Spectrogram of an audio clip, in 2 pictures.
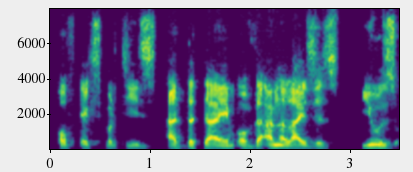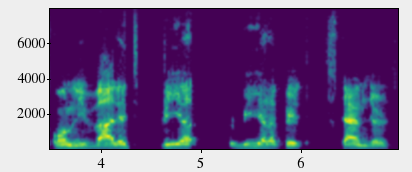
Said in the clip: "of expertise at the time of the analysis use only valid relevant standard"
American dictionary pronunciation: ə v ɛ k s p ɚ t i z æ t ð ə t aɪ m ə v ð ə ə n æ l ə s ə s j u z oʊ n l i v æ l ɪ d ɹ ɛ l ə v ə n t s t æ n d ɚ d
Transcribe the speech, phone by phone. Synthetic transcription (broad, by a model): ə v ɛ k s p ɚ t i z æ t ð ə t aɪ m ə v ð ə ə n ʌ l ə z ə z j u z oʊ n l i v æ l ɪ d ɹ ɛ l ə p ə t s t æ n d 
